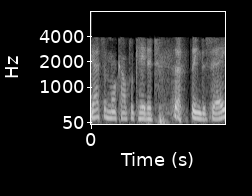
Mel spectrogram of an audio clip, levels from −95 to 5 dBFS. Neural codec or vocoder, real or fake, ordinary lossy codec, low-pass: codec, 16 kHz, 1.1 kbps, Voila-Tokenizer; fake; AAC, 16 kbps; 7.2 kHz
